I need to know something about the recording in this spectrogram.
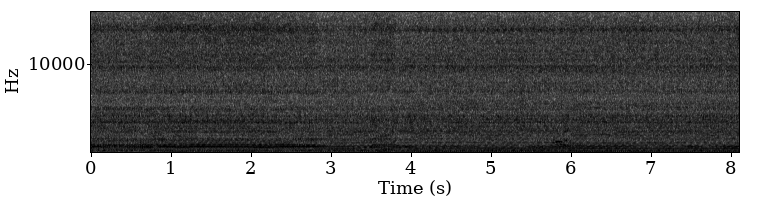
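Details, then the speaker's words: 9.9 hp Mercury outboard that wouldn't start, after replacing the old fuel line: steady, even drone with a clean unchanging pitch and no misses or stumbles; running good, the fuel line thought to be the problem. "is she's running good i you know i think it was just the fuel line uh that was the problem"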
